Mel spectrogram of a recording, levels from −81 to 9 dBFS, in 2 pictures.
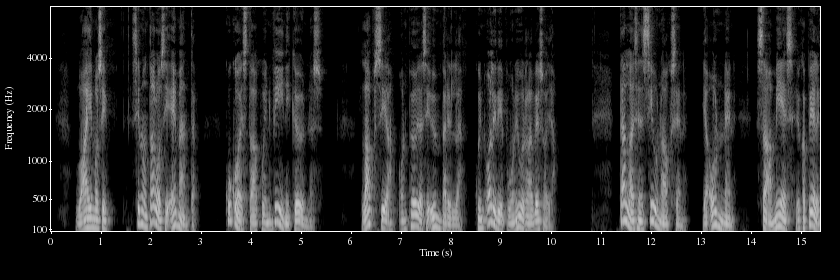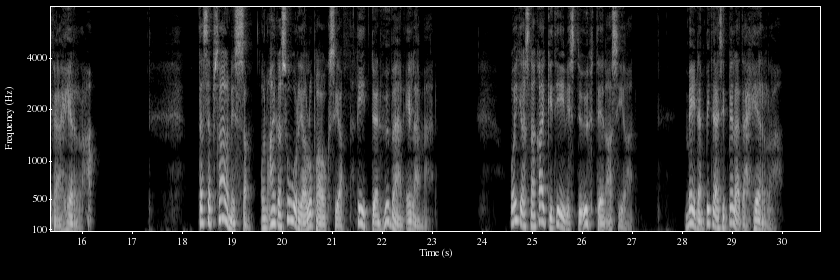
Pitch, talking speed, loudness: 115 Hz, 80 wpm, -19 LUFS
